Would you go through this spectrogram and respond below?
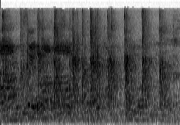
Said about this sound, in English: I didn't get too many claps. Did you hear that? Two claps. Everybody else said, say what?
